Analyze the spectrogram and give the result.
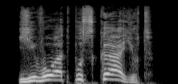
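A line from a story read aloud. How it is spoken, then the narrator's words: Joyful shout. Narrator (Russian): радостно закричал Поль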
